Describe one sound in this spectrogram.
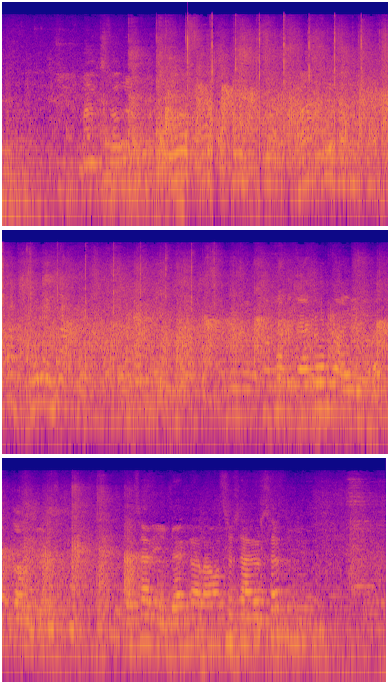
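People applaud in a hall.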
